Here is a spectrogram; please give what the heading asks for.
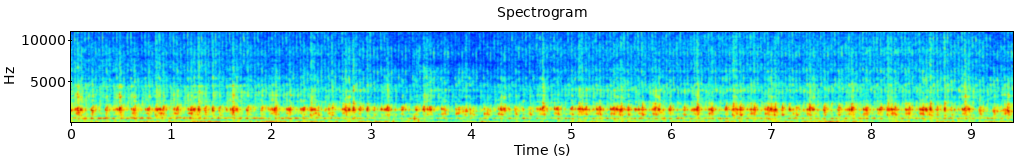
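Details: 1999 Honda Civic petrol engine idling after a timing belt job: thin high whirring and light busy chatter over the low rumble, an abnormal noise since the belt work.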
